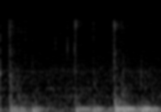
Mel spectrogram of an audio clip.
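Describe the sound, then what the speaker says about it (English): Keys clatter on a computer keyboard as an email address is typed, several quick bursts of close, quiet clicks separated by short pauses. "go to compose and type in the email we just used"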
